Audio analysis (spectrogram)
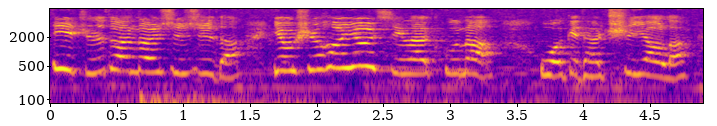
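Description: A woman's voice: extremely high pitch, normal speed, fairly bright tone. A woman playing a frightened young village girl in a radio drama, pleading urgently and tearfully. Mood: anxious, tearful. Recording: music under the voice.

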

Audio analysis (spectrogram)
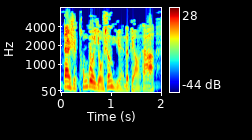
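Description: A man co-hosting a radio programme in conversational mainland standard Mandarin, measured, with small pauses. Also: medium pitch, big pitch swings, a little mellow, breathy edge. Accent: mainland Chinese standard Mandarin. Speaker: radio host. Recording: slightly dull audio with music underneath. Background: background music.

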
